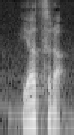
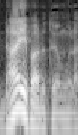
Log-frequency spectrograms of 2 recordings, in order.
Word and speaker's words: 奴ら: 奴ら。あ、失礼。奴らと書いてライバルと読むらしいですね。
